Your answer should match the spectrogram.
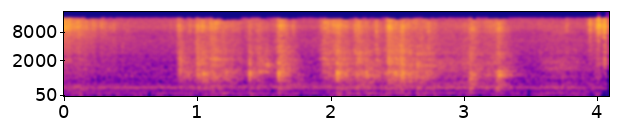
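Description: Plastic model-kit sprues being handled, with a light, irregular clatter and rustle of the styrene frames knocking together for about two and a half seconds.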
